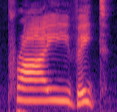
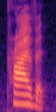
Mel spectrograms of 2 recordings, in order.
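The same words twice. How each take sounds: First: The ending is a full 'vate' rhyming with wait. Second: The ending is a weak, short 'vit' sound. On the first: The speaker calls it wrong. "자칫 잘못하면 private 이렇게 잘못 읽기 쉬운 단어" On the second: The speaker calls it right. "발음 연습해 볼게요"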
